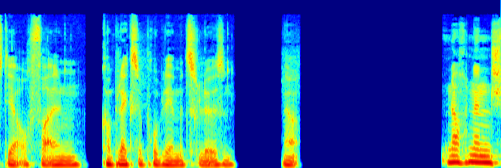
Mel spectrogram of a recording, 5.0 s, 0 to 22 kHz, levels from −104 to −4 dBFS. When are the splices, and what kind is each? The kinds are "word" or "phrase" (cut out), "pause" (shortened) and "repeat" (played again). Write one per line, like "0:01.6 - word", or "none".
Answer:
0:00.9 - pause
0:02.6 - pause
